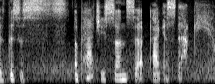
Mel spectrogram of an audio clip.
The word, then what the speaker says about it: Agastache: This is Apache Sunset Agastache or Agastache as some people pronounce it.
